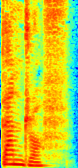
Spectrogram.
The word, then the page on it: dandruff: British English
